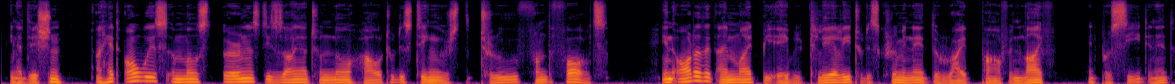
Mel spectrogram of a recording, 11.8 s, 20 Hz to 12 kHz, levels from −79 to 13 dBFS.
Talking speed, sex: 205 wpm, male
